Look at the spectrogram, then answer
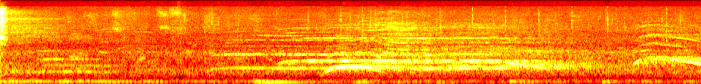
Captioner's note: audience cheers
